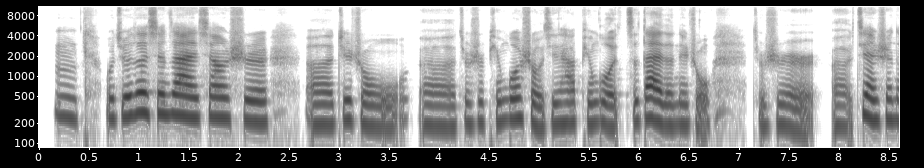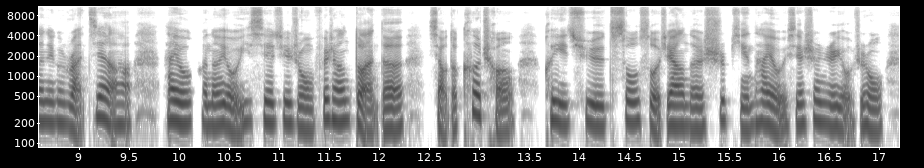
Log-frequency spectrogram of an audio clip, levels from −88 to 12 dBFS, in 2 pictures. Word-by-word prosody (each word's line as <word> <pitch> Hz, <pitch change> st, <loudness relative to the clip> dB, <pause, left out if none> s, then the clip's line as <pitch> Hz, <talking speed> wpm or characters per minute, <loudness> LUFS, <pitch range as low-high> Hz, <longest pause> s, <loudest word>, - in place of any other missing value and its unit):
嗯， 250 Hz, -3 st, -3 dB, 0.3 s
我 230 Hz, -, -1 dB
觉 245 Hz, +2 st, +4 dB
得 285 Hz, +2 st, +7 dB
现 275 Hz, -1 st, +3 dB
在 255 Hz, -3 st, +7 dB
像 240 Hz, 0 st, +3 dB
是， 215 Hz, -3 st, +2 dB, 0.4 s
呃， 190 Hz, 0 st, -1 dB
这 220 Hz, +3 st, 0 dB
种， 195 Hz, +3 st, -3 dB
呃 180 Hz, -2 st, -3 dB
就 190 Hz, +3 st, -6 dB
是 205 Hz, +1 st, -4 dB
苹 205 Hz, +1 st, -3 dB
果 230 Hz, +1 st, +4 dB
手 195 Hz, -6 st, 0 dB
机， 195 Hz, -, -3 dB
它 200 Hz, +1 st, 0 dB
苹 200 Hz, -1 st, -3 dB
果 190 Hz, -3 st, +2 dB
自 180 Hz, +4 st, -5 dB
带 225 Hz, -2 st, +7 dB
的 185 Hz, -1 st, +1 dB
那 190 Hz, 0 st, -2 dB
种， -, -, -4 dB, 0.4 s
就 -, -, -8 dB
是， 180 Hz, -2 st, -3 dB
呃， 180 Hz, 0 st, -5 dB
健 240 Hz, -5 st, +4 dB
身 225 Hz, 0 st, -1 dB
的 215 Hz, -, +1 dB
那 210 Hz, 0 st, -1 dB
个 205 Hz, -, -3 dB
软 175 Hz, -5 st, -1 dB
件 240 Hz, -2 st, +1 dB
啊， 190 Hz, -2 st, -2 dB, 0.3 s
它 220 Hz, -, +2 dB
有 200 Hz, -2 st, +4 dB
可 195 Hz, -2 st, -6 dB
能 185 Hz, 0 st, 0 dB
有 180 Hz, -3 st, +1 dB
一 205 Hz, +3 st, -4 dB
些 210 Hz, -1 st, -1 dB
这 200 Hz, 0 st, -2 dB
种 170 Hz, -4 st, -2 dB
非 225 Hz, +5 st, 0 dB
常 215 Hz, -1 st, +2 dB
短 195 Hz, -4 st, +1 dB
的， 165 Hz, +2 st, +1 dB, 0.2 s
小 -, -, -3 dB
的 -, -, -5 dB
课 280 Hz, -, +1 dB
程， -, -, -3 dB, 0.3 s
可 220 Hz, -, -1 dB
以 195 Hz, -3 st, +1 dB
去 190 Hz, -1 st, -1 dB
搜 205 Hz, +1 st, -1 dB
索 180 Hz, -6 st, -2 dB
这 -, -, -5 dB
样 185 Hz, 0 st, +3 dB
的 170 Hz, -1 st, -1 dB
视 215 Hz, -, -5 dB
频， 175 Hz, -5 st, -5 dB
它 200 Hz, 0 st, -1 dB
有 175 Hz, -3 st, +1 dB
一 -, -, -5 dB
些 190 Hz, 0 st, -3 dB
甚 205 Hz, +1 st, -2 dB
至 180 Hz, -2 st, 0 dB
有 170 Hz, -, -2 dB
这 -, -, -6 dB
种， 165 Hz, -1 st, -1 dB
200 Hz, 255 characters per minute, -23 LUFS, 185-220 Hz, 0.4 s, 得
